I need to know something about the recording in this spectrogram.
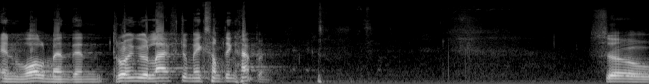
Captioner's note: laughs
